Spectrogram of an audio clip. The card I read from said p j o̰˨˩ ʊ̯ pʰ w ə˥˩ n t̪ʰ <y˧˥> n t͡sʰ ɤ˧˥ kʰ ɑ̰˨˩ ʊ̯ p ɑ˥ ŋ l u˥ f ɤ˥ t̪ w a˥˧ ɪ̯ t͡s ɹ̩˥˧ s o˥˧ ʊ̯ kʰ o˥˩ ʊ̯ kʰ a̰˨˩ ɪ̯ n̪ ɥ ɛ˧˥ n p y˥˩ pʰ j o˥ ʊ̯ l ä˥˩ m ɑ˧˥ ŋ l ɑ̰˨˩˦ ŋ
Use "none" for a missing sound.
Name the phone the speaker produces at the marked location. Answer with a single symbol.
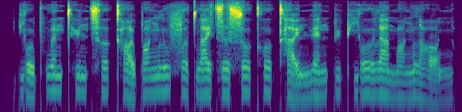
y˧˥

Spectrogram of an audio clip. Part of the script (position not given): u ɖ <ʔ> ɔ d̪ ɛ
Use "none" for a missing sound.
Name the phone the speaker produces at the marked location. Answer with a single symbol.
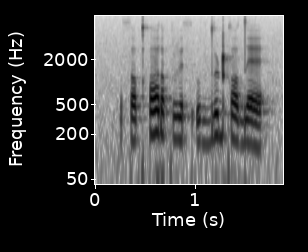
k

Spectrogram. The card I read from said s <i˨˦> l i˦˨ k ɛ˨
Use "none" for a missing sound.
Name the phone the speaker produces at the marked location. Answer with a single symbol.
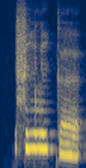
i˦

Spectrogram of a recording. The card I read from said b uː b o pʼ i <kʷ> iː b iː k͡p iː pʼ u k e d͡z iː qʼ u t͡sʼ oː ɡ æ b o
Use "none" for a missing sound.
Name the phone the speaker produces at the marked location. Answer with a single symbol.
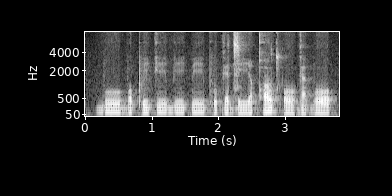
k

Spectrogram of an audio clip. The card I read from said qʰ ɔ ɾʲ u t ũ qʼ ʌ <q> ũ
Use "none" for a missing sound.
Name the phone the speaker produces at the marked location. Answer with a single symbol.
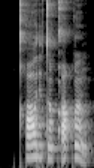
q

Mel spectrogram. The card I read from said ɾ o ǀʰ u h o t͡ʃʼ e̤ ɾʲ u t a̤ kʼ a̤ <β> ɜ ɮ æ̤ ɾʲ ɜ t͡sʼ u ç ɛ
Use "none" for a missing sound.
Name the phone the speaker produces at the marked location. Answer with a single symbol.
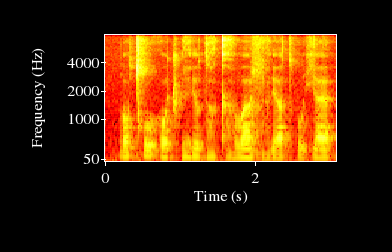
β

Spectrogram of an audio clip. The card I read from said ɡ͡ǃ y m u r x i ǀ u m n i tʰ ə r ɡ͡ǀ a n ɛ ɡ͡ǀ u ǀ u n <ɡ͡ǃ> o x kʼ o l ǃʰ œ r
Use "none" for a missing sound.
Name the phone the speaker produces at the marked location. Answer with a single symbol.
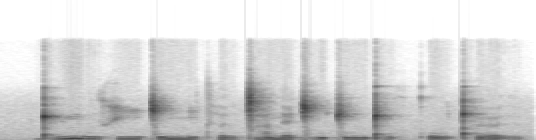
ɡ͡ǃ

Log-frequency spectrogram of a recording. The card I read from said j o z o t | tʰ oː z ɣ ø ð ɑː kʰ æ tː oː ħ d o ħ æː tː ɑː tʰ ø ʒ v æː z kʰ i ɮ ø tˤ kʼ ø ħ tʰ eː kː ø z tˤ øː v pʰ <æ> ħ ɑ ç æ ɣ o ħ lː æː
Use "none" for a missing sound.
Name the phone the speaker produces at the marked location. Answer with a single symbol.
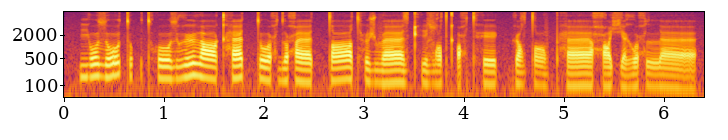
æː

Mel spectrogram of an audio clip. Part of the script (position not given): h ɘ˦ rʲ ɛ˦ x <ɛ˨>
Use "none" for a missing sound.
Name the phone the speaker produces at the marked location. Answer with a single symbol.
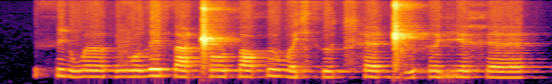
ɛ˦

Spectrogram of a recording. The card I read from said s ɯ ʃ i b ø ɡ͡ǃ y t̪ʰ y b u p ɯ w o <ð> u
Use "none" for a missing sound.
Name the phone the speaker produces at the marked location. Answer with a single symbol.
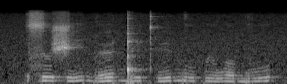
b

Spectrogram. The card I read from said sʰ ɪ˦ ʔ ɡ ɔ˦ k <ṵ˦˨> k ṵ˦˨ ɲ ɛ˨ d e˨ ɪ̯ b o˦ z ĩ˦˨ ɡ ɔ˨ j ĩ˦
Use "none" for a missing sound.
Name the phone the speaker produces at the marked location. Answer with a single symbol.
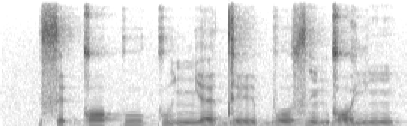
u˦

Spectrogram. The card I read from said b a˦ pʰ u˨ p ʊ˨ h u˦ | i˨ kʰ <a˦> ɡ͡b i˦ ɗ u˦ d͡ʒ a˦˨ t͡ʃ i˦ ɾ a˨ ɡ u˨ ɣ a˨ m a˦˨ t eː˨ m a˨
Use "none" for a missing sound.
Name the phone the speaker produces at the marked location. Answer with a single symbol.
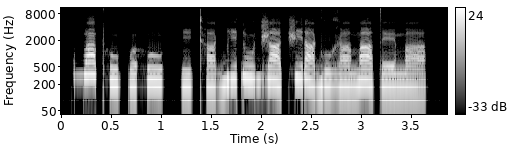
a˨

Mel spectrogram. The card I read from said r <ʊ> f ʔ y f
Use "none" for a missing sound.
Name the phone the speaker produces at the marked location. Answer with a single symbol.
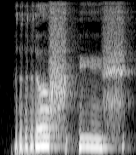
ʊ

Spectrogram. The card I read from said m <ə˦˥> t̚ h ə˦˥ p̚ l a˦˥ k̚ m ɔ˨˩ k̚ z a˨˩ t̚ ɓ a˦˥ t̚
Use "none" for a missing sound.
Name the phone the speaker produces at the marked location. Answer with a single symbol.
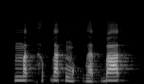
a˦˥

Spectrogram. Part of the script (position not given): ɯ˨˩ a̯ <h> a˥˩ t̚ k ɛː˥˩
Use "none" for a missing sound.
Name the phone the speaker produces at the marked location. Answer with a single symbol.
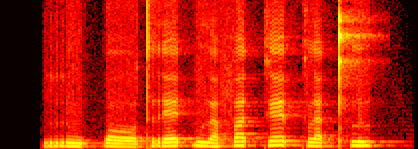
f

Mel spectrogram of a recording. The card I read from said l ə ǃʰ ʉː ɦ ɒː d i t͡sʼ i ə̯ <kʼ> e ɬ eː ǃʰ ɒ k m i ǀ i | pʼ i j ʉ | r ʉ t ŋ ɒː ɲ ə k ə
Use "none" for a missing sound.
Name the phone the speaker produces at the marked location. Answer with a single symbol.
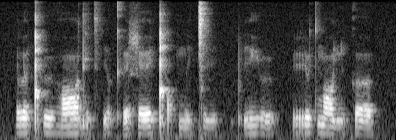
kʼ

